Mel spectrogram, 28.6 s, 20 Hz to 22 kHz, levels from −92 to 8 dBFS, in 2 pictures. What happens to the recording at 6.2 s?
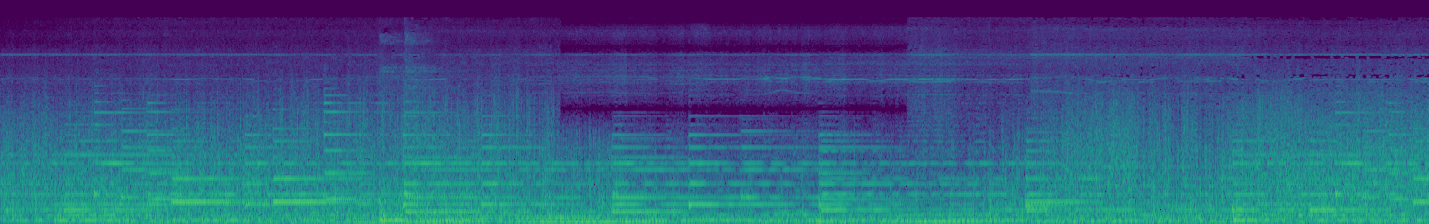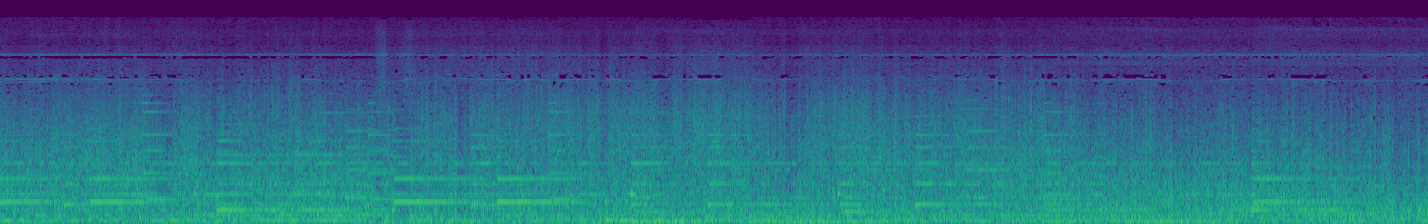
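One channel runs a fraction of a millisecond behind the other, and when the pair is folded to mono the shared content partly cancels itself: channel delay (comb filtering). From 5.59 s to 9.07 s, taking in 6.2 s, the audio turns hollow and phasey, with a fixed notch first appearing around 3 kHz and further notches repeating at even spacing above it, dulling the upper range.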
